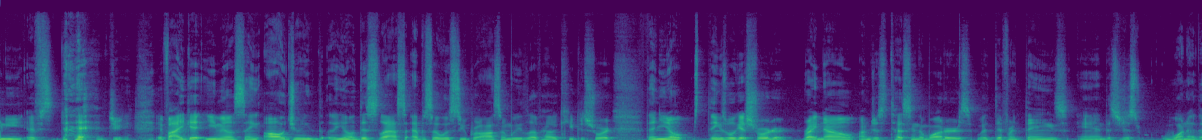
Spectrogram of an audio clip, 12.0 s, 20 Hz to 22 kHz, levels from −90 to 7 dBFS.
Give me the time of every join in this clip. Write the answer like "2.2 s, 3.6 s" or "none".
8.0 s

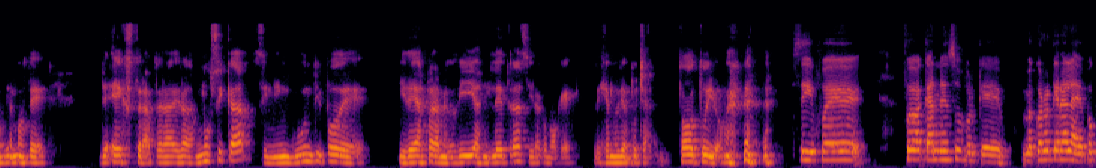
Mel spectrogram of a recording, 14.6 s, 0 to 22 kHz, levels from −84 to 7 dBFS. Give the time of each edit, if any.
2.1 s

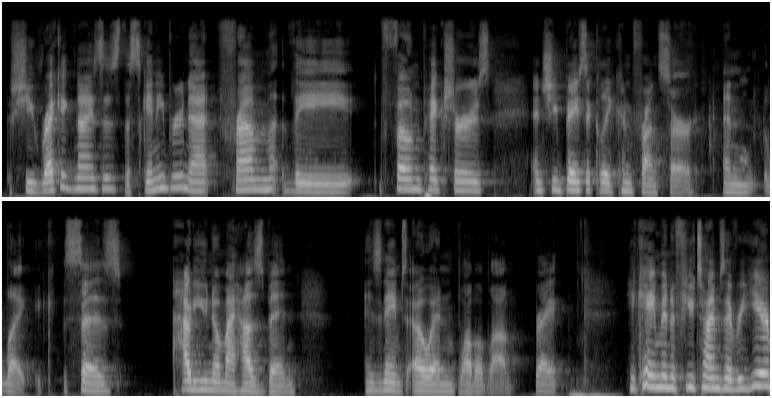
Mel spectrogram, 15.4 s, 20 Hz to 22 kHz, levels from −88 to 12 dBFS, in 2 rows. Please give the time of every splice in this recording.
13.9 s

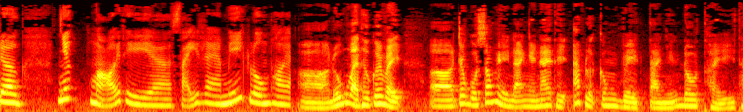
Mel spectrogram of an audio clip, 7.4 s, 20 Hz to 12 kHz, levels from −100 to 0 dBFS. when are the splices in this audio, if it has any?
2.9 s

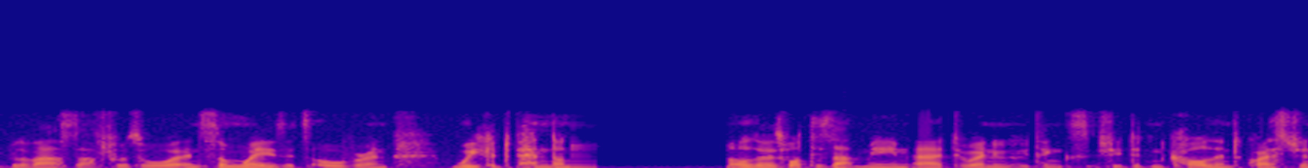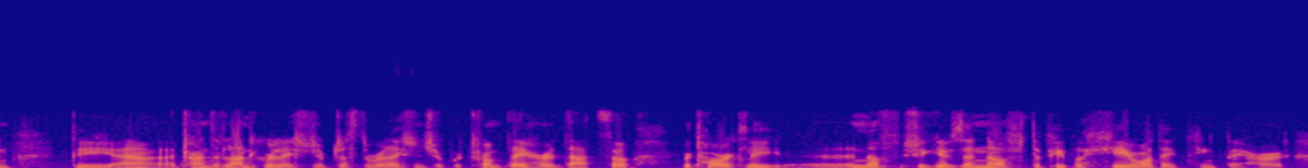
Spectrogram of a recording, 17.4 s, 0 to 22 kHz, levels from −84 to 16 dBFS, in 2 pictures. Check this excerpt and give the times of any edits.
6.0 s

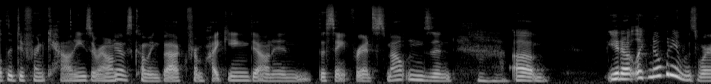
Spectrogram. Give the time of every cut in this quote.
1.1 s

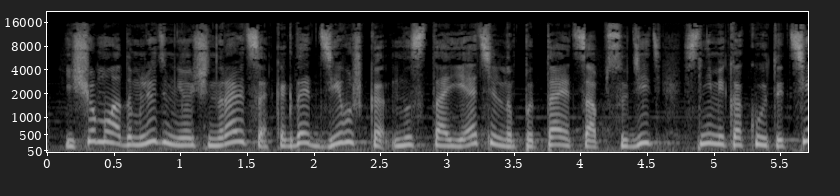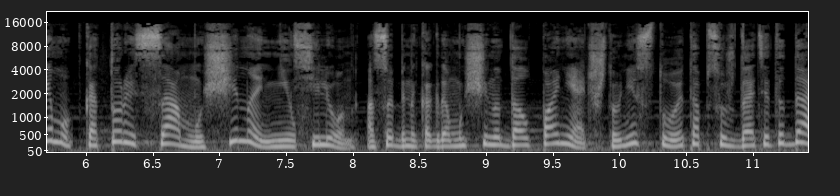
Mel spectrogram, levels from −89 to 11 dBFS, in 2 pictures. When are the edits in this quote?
7.6 s

